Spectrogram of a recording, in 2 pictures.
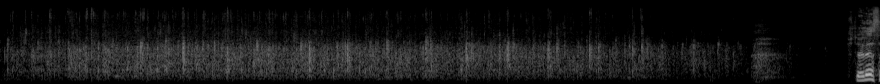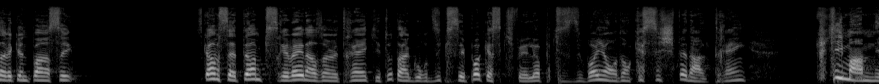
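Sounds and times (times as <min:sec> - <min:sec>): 
audience applause: 0:00.0 - 0:08.1
speech: 0:08.5 - 0:09.6, 0:10.8 - 0:17.5.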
